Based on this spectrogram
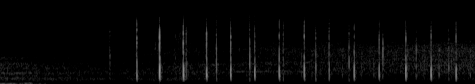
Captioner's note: audience applauding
